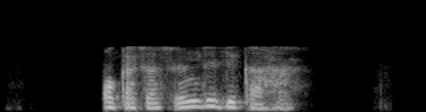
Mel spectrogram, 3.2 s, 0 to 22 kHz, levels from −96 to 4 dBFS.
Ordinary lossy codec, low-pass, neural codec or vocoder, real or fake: AAC, 16 kbps; 7.2 kHz; codec, 16 kHz, 4 kbps, FunCodec, trained on Chinese and English, 50 frames a second; fake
